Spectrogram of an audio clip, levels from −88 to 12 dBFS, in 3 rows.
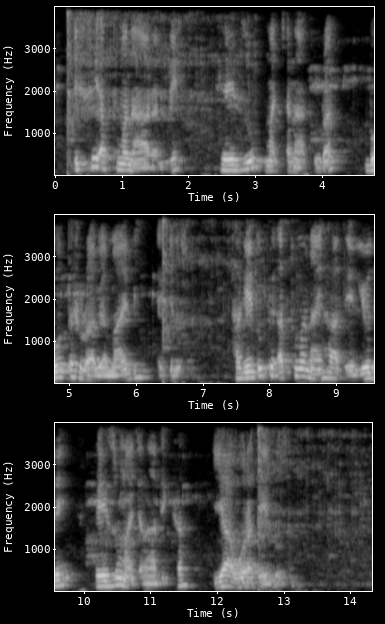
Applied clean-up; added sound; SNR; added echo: classical method WPE with log-MMSE.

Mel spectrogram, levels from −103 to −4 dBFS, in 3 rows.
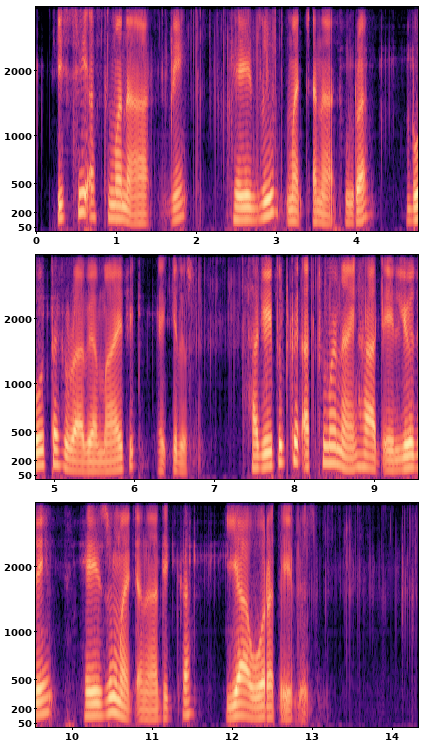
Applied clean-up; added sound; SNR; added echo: neural separator model SepFormer WHAMR!.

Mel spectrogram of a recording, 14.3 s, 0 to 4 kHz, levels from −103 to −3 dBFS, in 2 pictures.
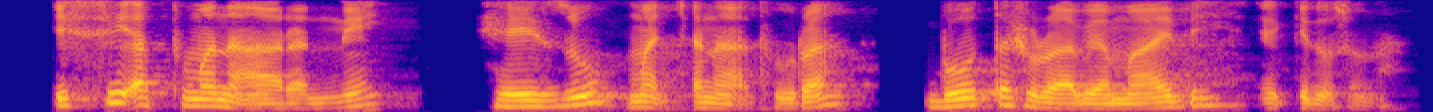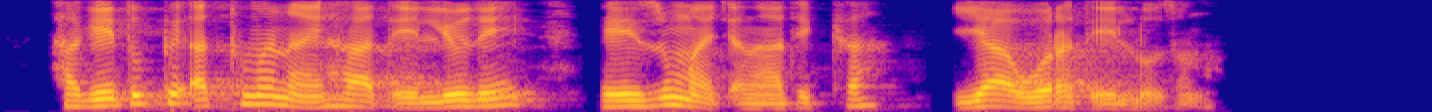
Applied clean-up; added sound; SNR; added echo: none; none; none; none.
